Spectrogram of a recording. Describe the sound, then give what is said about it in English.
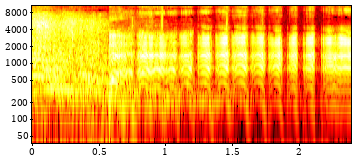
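A car engine revs hard in a racing sound effect meant to depict Wienermobiles racing. The loud motor note pulses in repeated quick surges, each rev rising and dropping in a throbbing rhythm. “And I just relish the thought of the Wienermobiles racing around out there. All right, if you've ever been in the Wienermobile, you know they're not going to be going as fast as what you just heard.”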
